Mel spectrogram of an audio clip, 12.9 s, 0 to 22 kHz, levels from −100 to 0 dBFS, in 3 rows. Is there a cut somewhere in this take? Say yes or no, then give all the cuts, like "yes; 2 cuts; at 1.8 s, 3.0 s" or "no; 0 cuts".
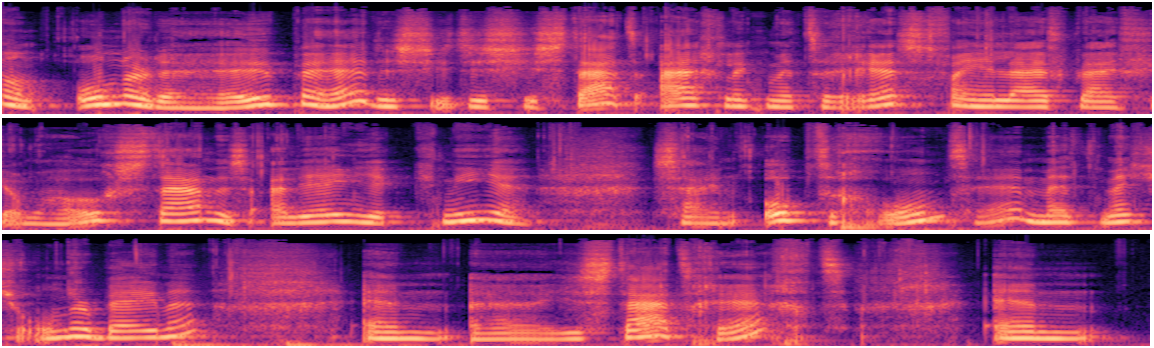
no; 0 cuts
